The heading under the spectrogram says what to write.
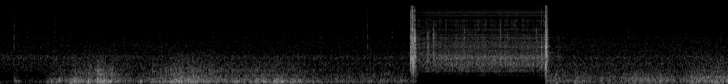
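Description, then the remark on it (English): Steady rain pours down with deep rumbles of thunder rolling underneath; midway the low end abruptly drops out for about a second, leaving a thin hiss bracketed by sharp clicks. “So I just stared as she stepped into the rain.”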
